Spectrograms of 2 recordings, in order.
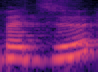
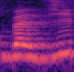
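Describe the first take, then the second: First: The word ends in an 'uh' vowel. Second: The word ends in an 'ee' vowel. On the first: The speaker calls it right. "ça se prononce Badze" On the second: The speaker calls it wrong. "Certains prononcent Badzi parce qu'ils ne savent pas"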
